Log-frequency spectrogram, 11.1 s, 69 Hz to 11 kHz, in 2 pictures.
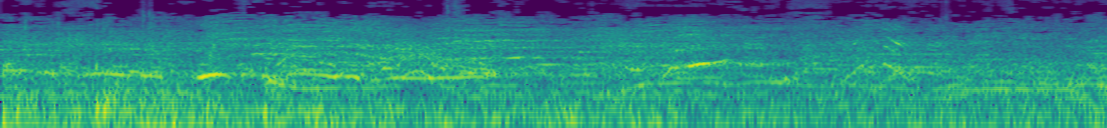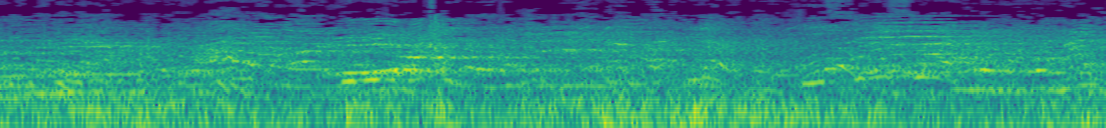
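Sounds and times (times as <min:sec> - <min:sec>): children calling out and chattering: 0:00.0 - 0:11.0.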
